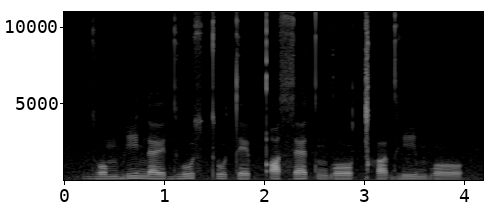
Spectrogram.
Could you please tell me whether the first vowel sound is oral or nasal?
oral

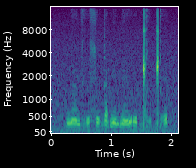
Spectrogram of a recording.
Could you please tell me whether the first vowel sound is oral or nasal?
nasal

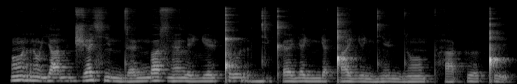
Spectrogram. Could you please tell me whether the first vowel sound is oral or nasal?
nasal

